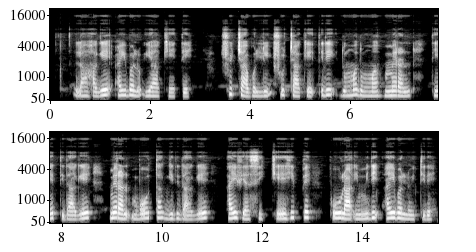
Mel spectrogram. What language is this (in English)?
Wolaytta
